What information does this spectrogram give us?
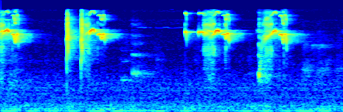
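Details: Blue-crowned hanging parrot, a lure bird recorded to tutor other birds, uttering four separate bursts of shrill, very high squeaky chirps, each followed by a short silence.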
